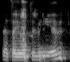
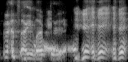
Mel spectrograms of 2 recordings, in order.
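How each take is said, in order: First: Said in the usual way. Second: Slow, laughing repeat of the question; laughing disbelief. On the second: Real, not acted. Cohost laughing at the friend who left it that way. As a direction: laugh through the words in disbelief.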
